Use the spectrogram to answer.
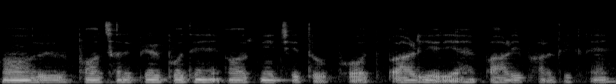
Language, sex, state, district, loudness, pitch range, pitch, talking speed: Hindi, male, Bihar, Supaul, -31 LUFS, 100-110 Hz, 105 Hz, 175 wpm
